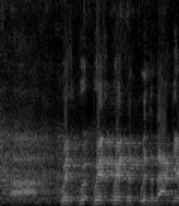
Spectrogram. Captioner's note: audience laughing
